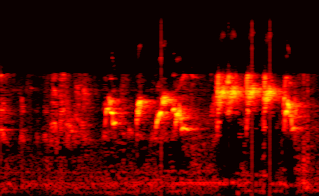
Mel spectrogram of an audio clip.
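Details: Jambul, a red-whiskered bulbul from the bird hobby. Soft warbling builds into clear whistled upslurred notes repeated quickly near the end, over a faint background murmur.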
